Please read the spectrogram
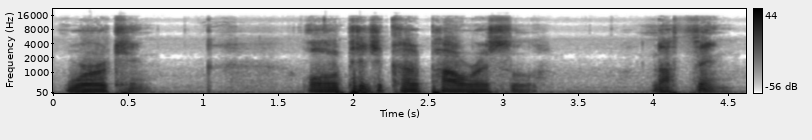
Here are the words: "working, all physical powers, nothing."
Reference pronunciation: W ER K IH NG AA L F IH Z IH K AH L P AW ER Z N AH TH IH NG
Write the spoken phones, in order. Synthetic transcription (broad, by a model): W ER K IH NG AA L P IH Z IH K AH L P AW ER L N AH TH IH NG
